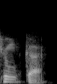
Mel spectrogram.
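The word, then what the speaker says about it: šuŋka: It's Shunka, T-S-U-N-K-A, but they pronounce it like Shunka, and because when the white people came, they didn't have any other word for it.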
